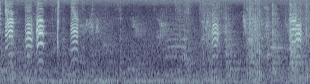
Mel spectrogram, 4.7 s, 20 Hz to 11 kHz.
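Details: Zebra finch parents and their three babies on 23 January 2022: a few quick nasal beeps in pairs at the start and later, over steady low-pitched background noise.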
